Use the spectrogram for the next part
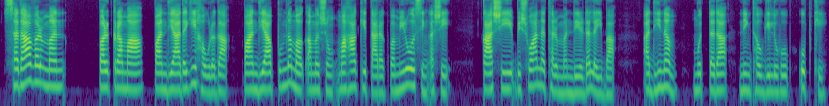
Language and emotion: Manipuri, neutral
